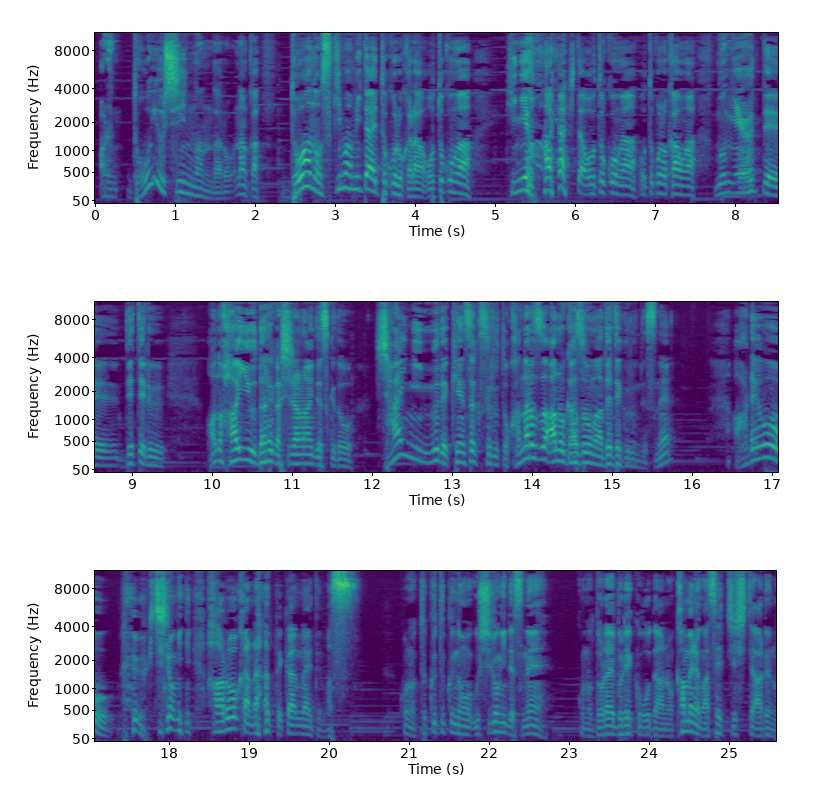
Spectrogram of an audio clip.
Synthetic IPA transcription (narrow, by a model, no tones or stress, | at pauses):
aɾe̞d̪o̞ːjɯ̟ːɕĩːnːãnd̪a̰ɾo̞̰ːnãŋka | d̪o̞ano̞sɨ̥kʲimamʲit̪ait̪o̞ko̞ɾo̞kaɾao̞t̪o̞ko̞ɡa | çiŋe̞ohajaɕi̥t̪ao̞t̪o̞ko̞ŋaot̪o̞ko̞no̞kaoŋamɯɲʲɨːt̪ːe̞d̪e̞t̪e̞ɾɯ̟ | a̰no̞haiːɯ̟ːd̪aɾe̞kaɕiɾanaid̪e̞sɨ̥ke̞d̪o̞ | ɕaiɲ̟ĩŋɡɯ̟d̪e̞kẽ̞ɰ̃sakɯ̟̥sɨɾɯ̟t̪o̞kanaɾazɨano̞ɡazo̞ːŋad̪e̞t̪e̞kɯ̟ɾɯ̟̃nd̪e̞sɨne̞ | a̰ɾe̞o̞ɯɕiɾo̞ɲ̟ihaɾo̞ːkanat̪ːe̞kãŋɡae̞t̪e̞masɨ̥ | ko̞no̞t̪ɯ̟̥kɯ̟t̪ɯ̟kɯ̟no̞ɯ̟ɕiɾo̞ɲ̟id̪esɨne̞ | kono̞d̪o̞ɾaibɯ̟ɾe̞ko̞ːd̪aːno̞kame̞ɾaɡase̞t͡ɕːiɕi̥t̪e̞aɾɯ̟no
